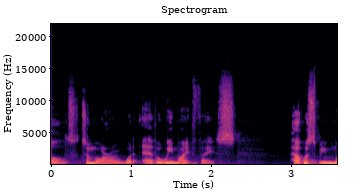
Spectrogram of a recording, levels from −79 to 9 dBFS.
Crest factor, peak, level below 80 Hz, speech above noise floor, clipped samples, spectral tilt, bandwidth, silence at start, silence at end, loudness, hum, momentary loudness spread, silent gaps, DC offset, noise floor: 20 dB; 0 dBFS; -46 dBFS; 43 dB; under 0.1%; -5.5 dB/octave; 14.5 kHz; 0 s; 0 s; -21 LUFS; none; 10 LU; none; under 0.1%; -63 dBFS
